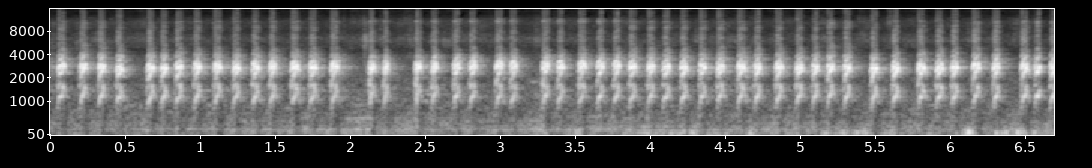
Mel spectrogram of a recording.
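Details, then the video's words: Sooty-headed bulbul (trucukan), lively noisy rolling song used to lure wild trucukan for trapping and to tutor young birds: fast chattering run of bright repeated notes, about eight per second, with brief pauses between bursts. "TRUCUKAN RIBUT BUAT PIKAT, MASTERAN DAN PANCINGAN TRUCUKAN PAUD DAN OMBYOKAN"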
